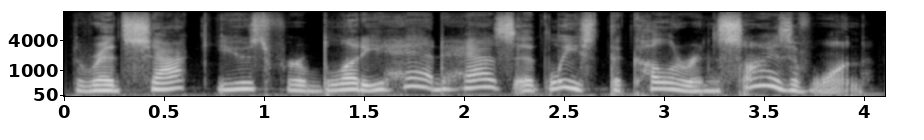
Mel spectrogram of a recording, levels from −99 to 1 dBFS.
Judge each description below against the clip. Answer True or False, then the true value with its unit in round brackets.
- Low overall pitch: False (215 Hz)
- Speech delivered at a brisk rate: True (250 wpm)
